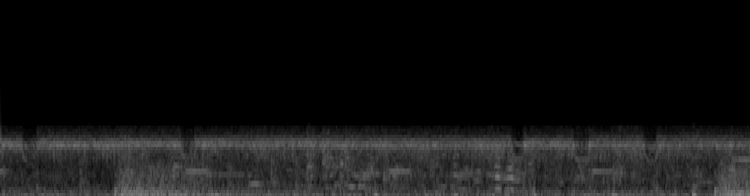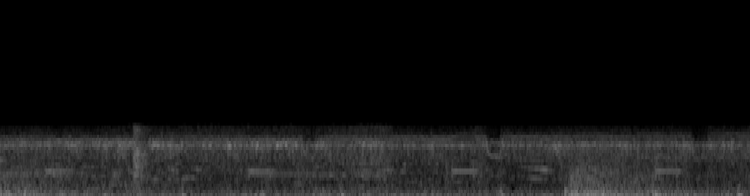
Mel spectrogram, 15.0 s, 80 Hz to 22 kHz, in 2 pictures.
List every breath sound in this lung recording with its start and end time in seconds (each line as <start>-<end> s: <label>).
1.07-2.23 s: inhalation
7.13-8.29 s: inhalation
13.19-14.35 s: inhalation
13.19-14.35 s: crackles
